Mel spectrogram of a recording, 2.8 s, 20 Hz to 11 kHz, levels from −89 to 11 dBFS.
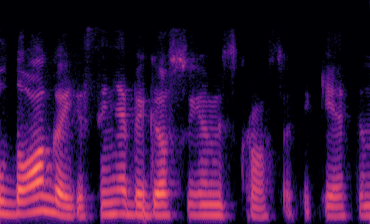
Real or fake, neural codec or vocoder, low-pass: real; none; 7.2 kHz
